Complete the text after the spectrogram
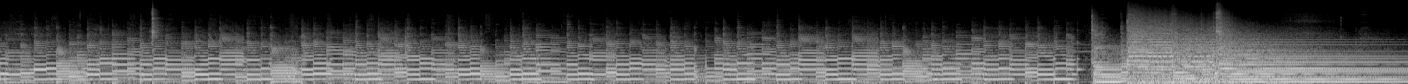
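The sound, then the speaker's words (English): Loud, steady music run through a gritty distortion effect, dense buzzing harmonics throughout, then a brief dropout and an abrupt switch to a harsher, brighter, more saturated tone near the end as the distortion setting is changed. “Wait, let me find a better distortion than that. I like that distortion.”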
